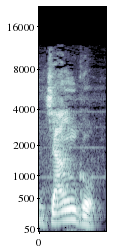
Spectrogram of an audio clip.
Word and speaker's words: Django: The original Django is in the movie. The dude that came over to him and said, how do you spell your name? Then he said DJ something, the DJ is silent.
